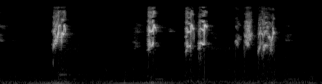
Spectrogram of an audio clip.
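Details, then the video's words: A green Fischer's lovebird kept indoors chirps in rasping bursts: a lone note, another, then a double chirp and a tumbling trio of scratchy calls. "Lovebird singing and chirping sounds-Green Fisher"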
